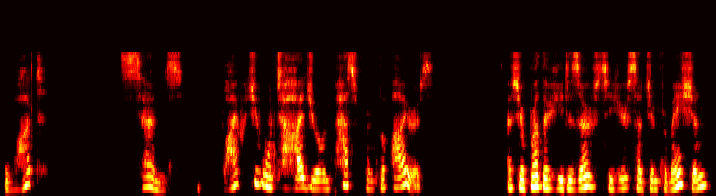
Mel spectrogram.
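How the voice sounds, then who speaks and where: A woman voicing an earnest, polite male bartender with formal, measured speech in a fan comic dub. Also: fairly low pitch. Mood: concerned. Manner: formal, measured, careful diction. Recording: muffled husky recording with faint music.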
